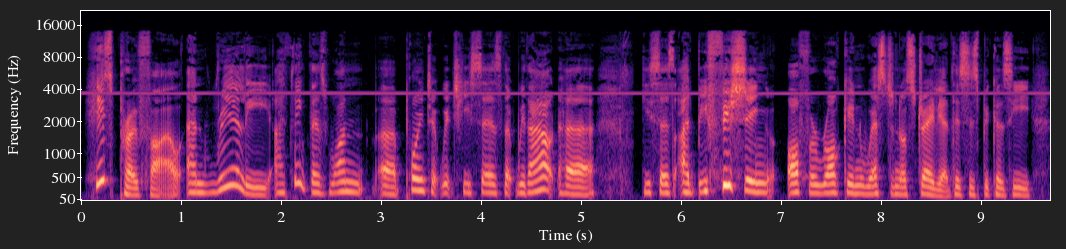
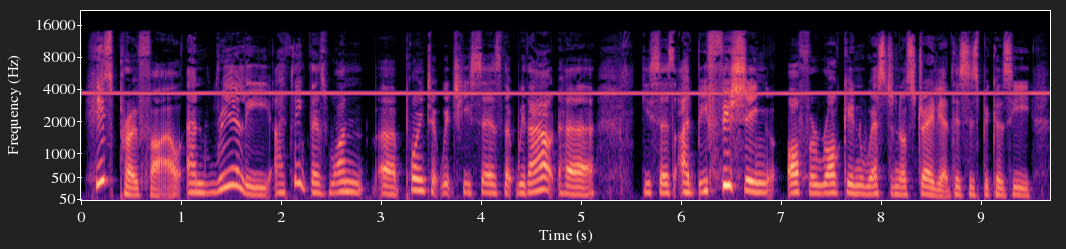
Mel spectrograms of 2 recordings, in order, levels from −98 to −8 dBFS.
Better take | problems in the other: first | high-pitched whine; loud; throughout; 3.5 kHz, 10 dB below the speech; faint in the first

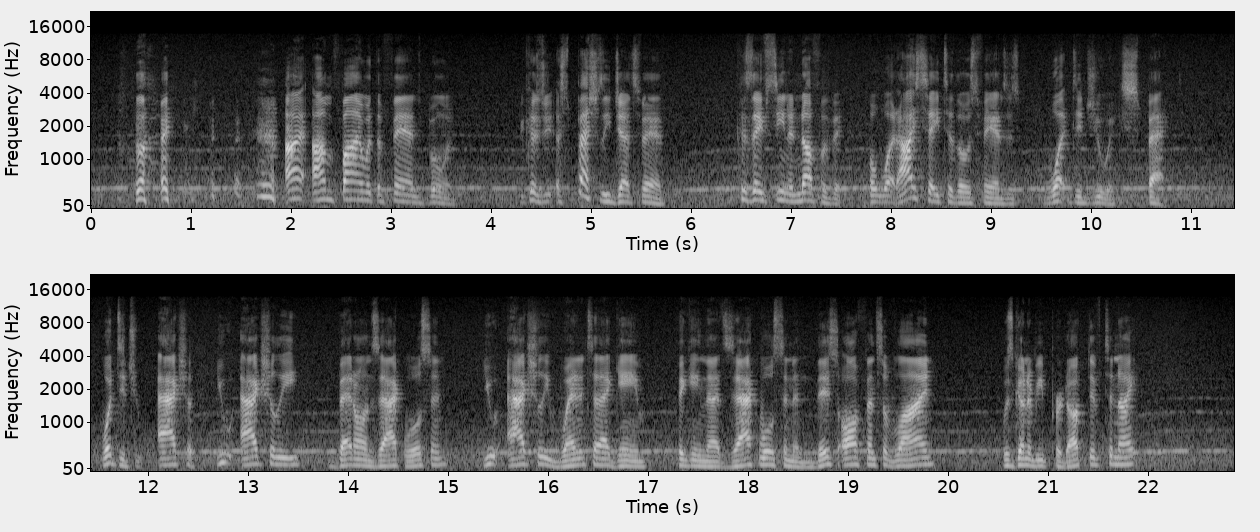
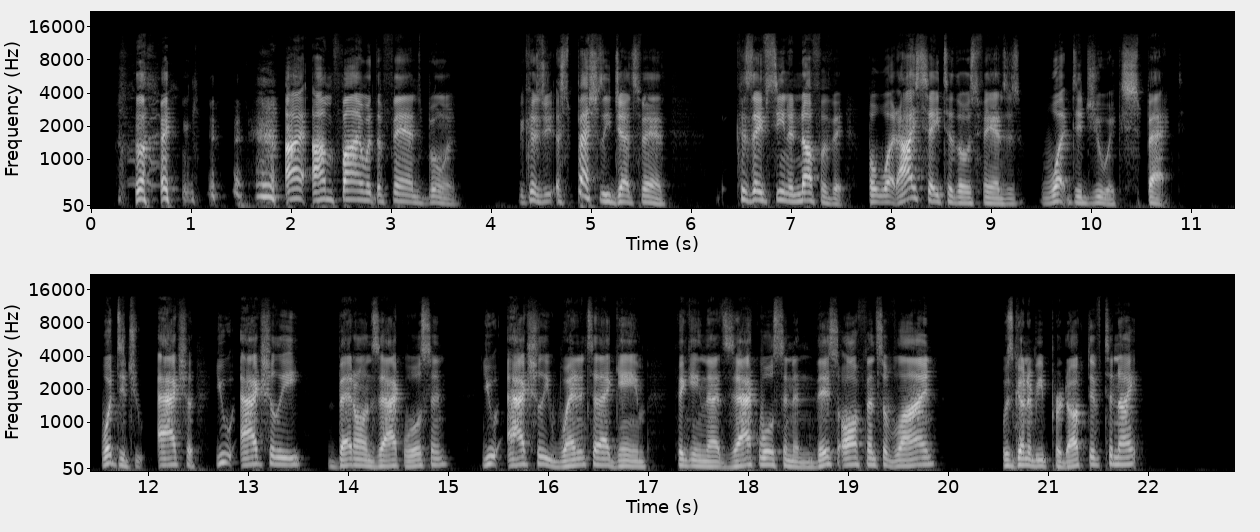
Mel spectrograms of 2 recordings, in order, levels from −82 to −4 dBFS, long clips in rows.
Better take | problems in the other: second | hiss; noticeable; throughout; 15 dB below the speech

